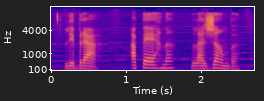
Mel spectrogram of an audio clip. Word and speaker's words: jambe: A palavra para perna é feminina, la jambe. O som do J é bem suave, como o nosso Jzinho em jarro, sabe? E tem um som nasal no meio, jambe. Então fica, la jambe.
